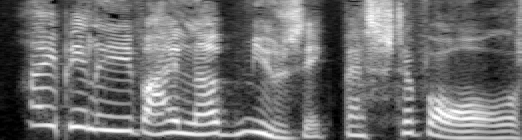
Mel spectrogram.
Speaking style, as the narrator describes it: said the girl dreamily

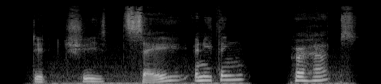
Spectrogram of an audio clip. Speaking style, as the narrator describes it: he said in a small voice

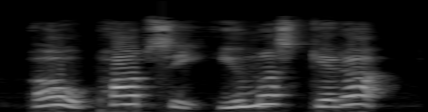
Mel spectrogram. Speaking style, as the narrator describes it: she cried

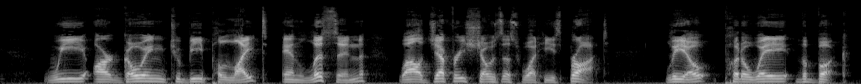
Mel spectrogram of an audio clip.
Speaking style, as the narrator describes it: L sternly

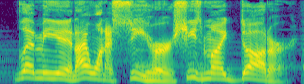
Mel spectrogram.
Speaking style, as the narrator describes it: screaming

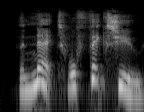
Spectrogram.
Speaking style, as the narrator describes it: he cried

